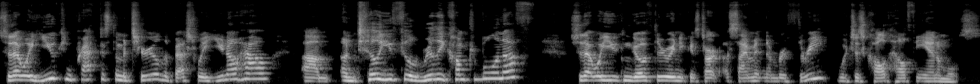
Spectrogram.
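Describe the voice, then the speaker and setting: Speaking at a very fast pace, a man uses a high, bright, sharp voice with lively intonation. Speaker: math teacher. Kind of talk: tutorial.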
